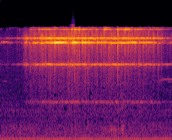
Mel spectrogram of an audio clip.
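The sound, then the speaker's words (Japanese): Bright metallic chiming from a hanging instrument of dangling screws and bolts, played in an office, a shimmering cluster of high tinkling tones that starts abruptly and rings on steadily for about three seconds, fairly loud, with no voices. “これはね、実はね、ネジとかボルタがぶら下がってるんですよ。ちょっと音が違いますよね。”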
